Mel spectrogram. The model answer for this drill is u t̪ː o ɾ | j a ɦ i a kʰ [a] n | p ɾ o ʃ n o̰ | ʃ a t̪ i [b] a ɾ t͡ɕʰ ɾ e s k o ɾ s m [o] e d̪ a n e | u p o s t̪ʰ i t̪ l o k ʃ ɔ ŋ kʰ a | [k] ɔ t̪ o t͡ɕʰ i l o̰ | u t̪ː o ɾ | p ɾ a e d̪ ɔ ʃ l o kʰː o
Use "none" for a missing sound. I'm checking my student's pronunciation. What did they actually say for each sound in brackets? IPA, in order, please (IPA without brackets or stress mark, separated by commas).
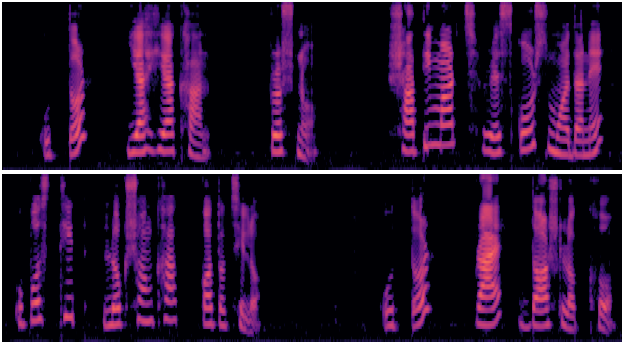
a, m, ɔ, k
